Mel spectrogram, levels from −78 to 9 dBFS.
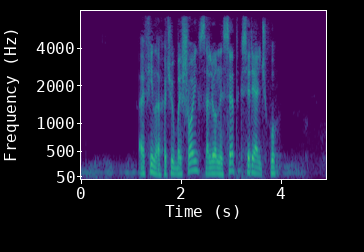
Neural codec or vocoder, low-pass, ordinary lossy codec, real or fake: codec, 16 kHz, 1 kbps, X-Codec, WavLM features, trained on Multilingual LibriSpeech; 7.2 kHz; MP3, 48 kbps; fake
